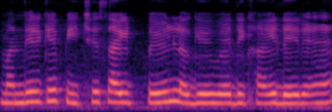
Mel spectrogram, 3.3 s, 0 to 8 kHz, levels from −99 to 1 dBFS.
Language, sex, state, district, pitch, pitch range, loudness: Hindi, female, Bihar, Madhepura, 250 Hz, 240-270 Hz, -30 LUFS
